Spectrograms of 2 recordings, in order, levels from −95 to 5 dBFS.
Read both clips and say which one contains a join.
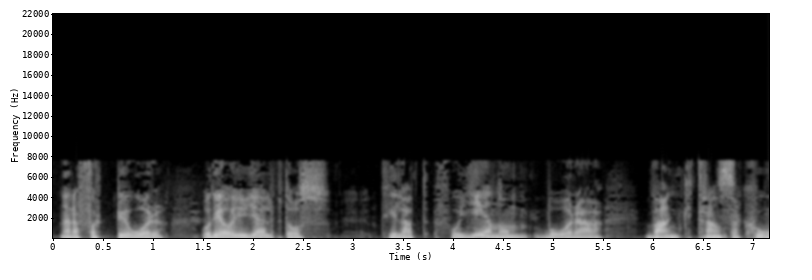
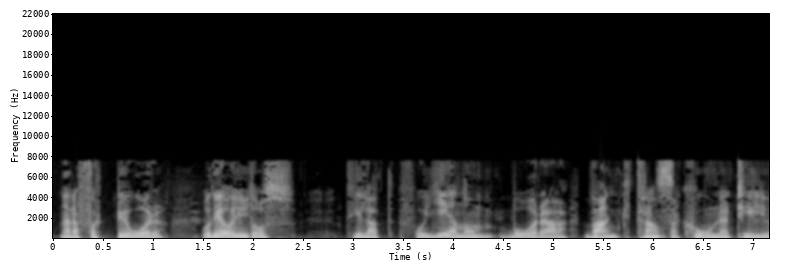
second; 2 cuts; at 2.0 s, 5.2 s

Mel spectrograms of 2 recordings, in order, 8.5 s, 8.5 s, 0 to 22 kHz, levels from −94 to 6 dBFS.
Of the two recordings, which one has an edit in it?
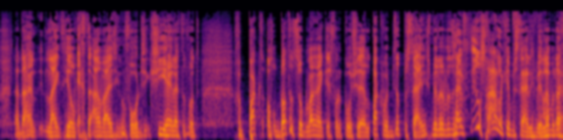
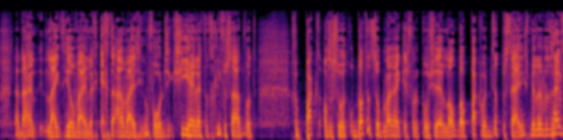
first; 4 cuts; at 1.1 s, 2.8 s, 4.1 s, 5.5 s

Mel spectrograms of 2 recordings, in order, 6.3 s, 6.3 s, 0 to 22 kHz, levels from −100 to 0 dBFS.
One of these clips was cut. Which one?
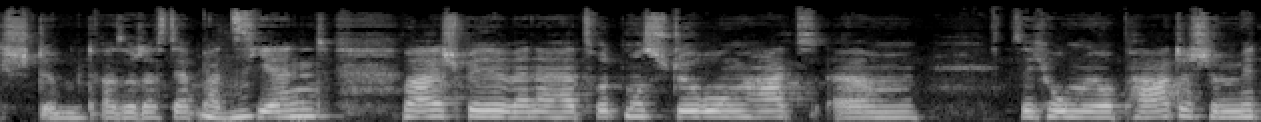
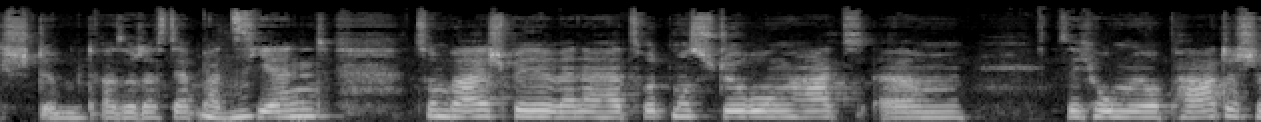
first; 1 cut; at 2.0 s

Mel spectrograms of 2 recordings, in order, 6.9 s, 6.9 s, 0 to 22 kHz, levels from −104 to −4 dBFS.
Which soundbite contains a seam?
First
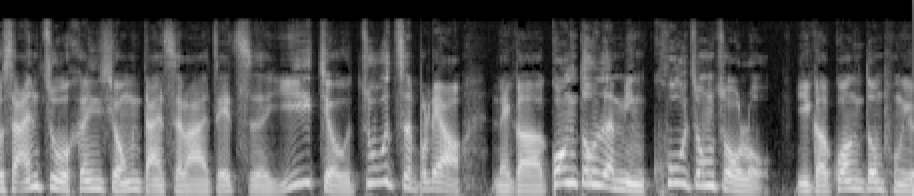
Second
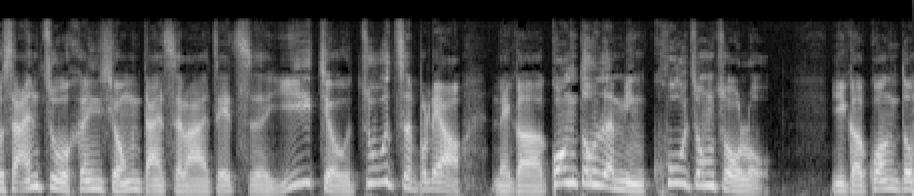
first; 1 cut; at 5.9 s

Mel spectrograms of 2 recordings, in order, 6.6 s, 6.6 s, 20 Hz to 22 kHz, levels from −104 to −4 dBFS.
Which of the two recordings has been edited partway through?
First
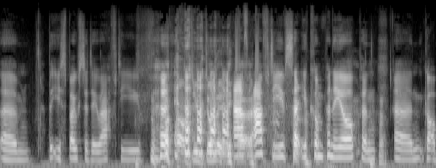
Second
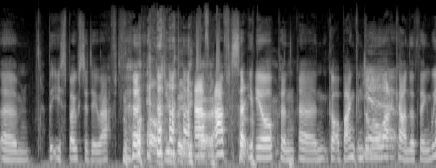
second; 6 cuts; at 1.8 s, 2.7 s, 3.5 s, 3.8 s, 4.4 s, 5.3 s

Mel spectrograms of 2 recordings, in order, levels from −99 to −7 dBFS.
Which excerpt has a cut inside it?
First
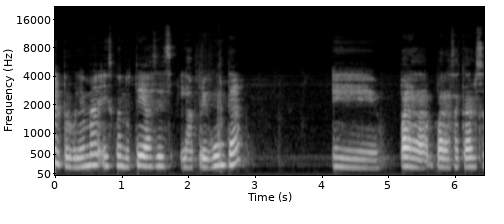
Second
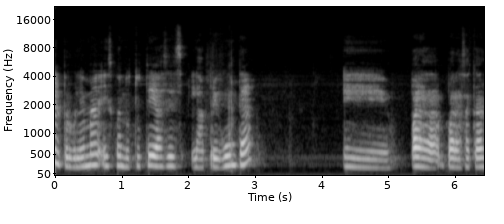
first; 1 cut; at 1.1 s

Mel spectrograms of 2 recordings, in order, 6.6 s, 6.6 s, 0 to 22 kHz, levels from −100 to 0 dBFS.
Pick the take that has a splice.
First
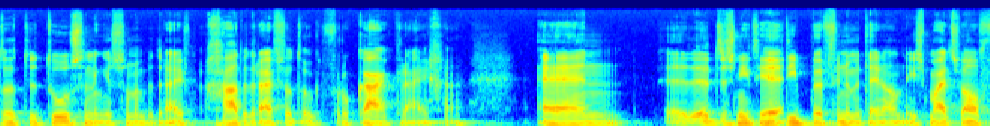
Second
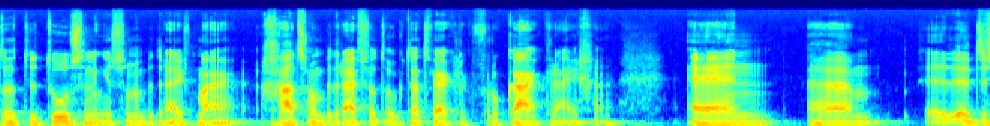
first; 5 cuts; at 1.3 s, 1.6 s, 2.1 s, 4.4 s, 5.2 s

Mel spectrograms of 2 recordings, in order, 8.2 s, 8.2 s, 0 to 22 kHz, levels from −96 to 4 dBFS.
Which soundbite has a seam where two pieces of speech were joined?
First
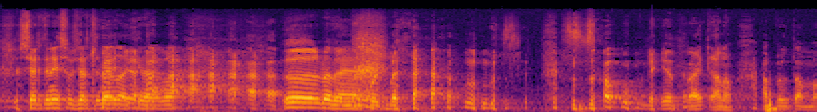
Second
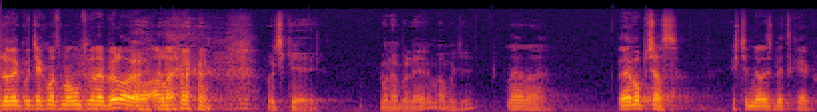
second; 1 cut; at 3.8 s

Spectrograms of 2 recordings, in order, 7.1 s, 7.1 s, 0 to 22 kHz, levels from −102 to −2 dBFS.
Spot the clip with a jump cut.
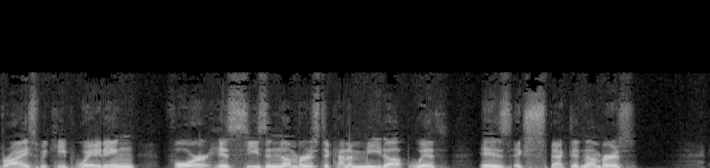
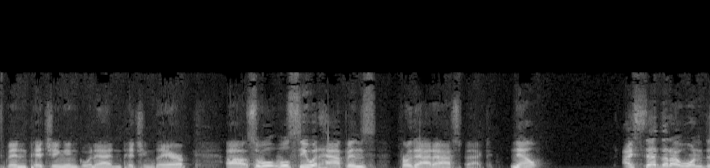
second; 1 cut; at 1.5 s

